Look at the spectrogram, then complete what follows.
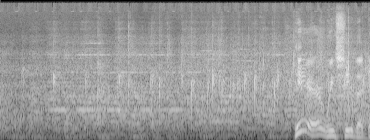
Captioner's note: crowd applauds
